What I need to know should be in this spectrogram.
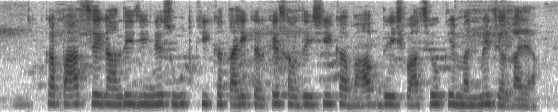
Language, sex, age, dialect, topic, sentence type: Hindi, male, 36-40, Hindustani Malvi Khadi Boli, agriculture, statement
